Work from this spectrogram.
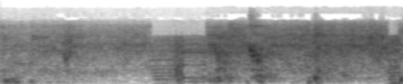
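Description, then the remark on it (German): Loud, steady rushing noise inside a car being driven, heard over a phone call from a mobile phone held to the ear, a broad hissy roar filling the whole clip, with faint muffled voice fragments buried underneath. “Nicht, ich sitze im Auto. Ach so, du fährst. Es ist wahnsinnig laut”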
